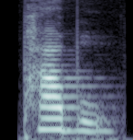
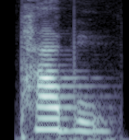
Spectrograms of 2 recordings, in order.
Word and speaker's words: 바보: 바보, 바보, No meio das palavras o som não é aspirado e na verdade chega a ser até vozeado, como um B mesmo.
